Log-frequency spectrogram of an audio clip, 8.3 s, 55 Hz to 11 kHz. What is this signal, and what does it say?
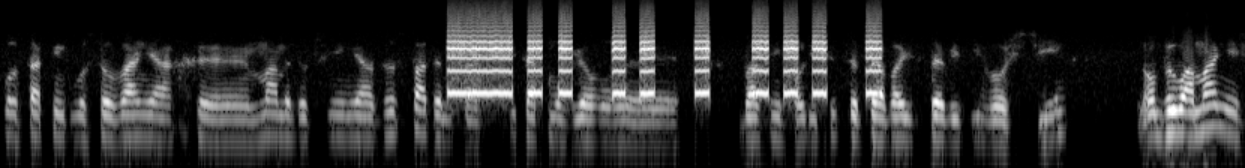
Morse code, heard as a buzzer, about 12 wpm. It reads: DIESE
